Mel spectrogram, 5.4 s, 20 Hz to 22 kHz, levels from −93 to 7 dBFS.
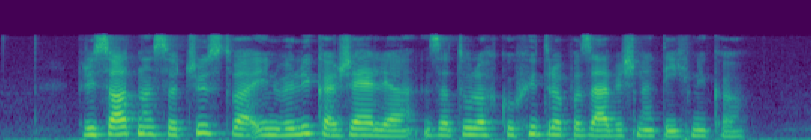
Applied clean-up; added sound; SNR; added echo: none; none; none; none.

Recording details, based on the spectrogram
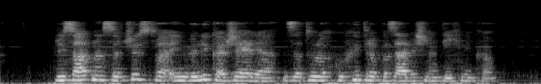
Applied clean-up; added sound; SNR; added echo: neural separator model SepFormer DNS4.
